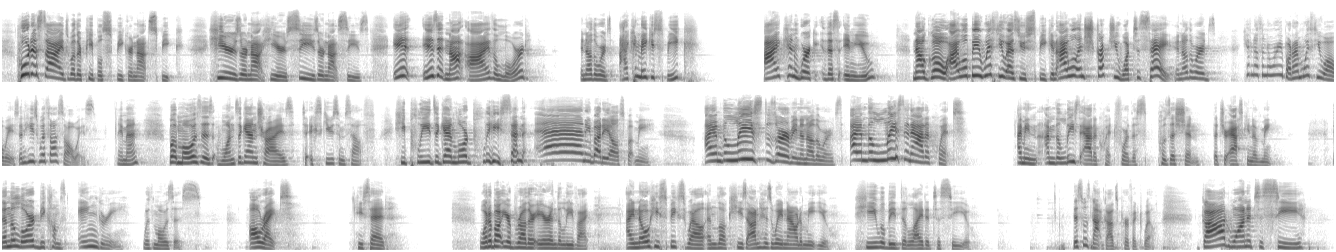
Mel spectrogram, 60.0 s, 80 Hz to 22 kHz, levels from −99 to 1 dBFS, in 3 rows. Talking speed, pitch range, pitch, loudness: 170 wpm, 195-305 Hz, 240 Hz, -33 LUFS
